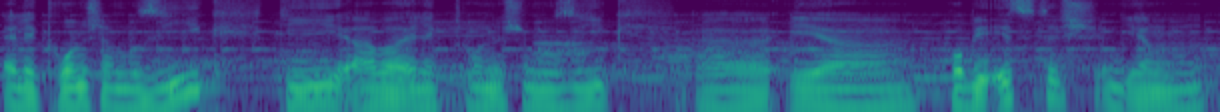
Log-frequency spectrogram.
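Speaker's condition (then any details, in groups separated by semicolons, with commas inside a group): No condition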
